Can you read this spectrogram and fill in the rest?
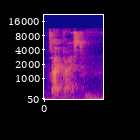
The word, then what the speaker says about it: Zeitgeist: Zeitgeist. That is the correct German pronunciation. Zeitgeist. The way I usually hear people say it here in the U.S. is Zeitgeist. But try and go for a little bit harder Z, like a T-S.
